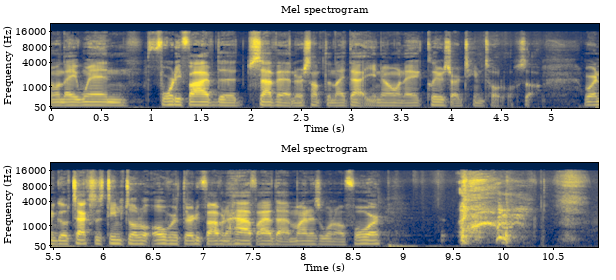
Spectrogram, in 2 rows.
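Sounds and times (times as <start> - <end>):
speech: 0.0 - 10.8
person coughing: 9.5 - 10.4.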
